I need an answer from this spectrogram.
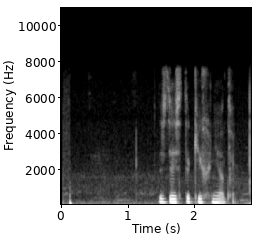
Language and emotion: Russian, neutral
